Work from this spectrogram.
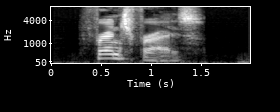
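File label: french Fries, slow; english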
